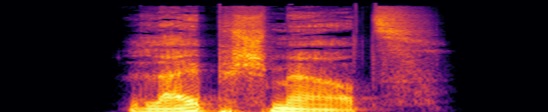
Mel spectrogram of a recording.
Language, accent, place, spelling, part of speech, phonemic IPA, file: German, Germany, Berlin, Leibschmerz, noun, /ˈlaɪ̯pˌʃmɛʁt͡s/, De-Leibschmerz.ogg
- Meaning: bellyache (abdominal pain)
